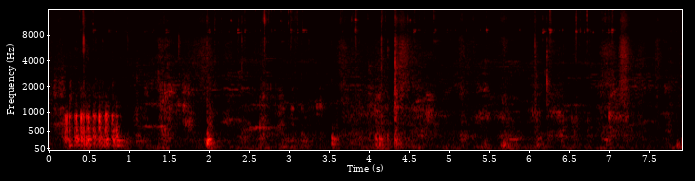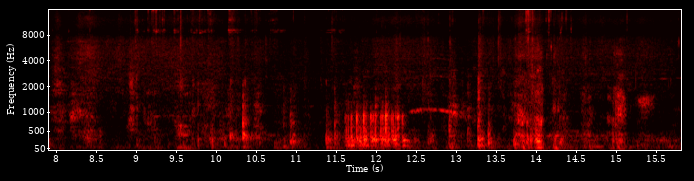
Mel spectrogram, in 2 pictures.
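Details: Doberman Pinscher giving soft whimpering and whining sounds indoors, scattered over the recording with a louder burst near the end, alongside handling noises and a person speaking Korean.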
